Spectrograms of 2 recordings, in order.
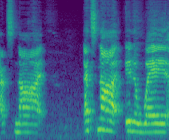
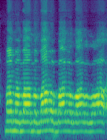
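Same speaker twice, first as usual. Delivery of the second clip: loud rapid-fire repetition, run together; insistent, unbroken calling; imitated pestering child; 7 dB louder, faster than usual. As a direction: lightly voice a kid nagging for mom. Voicing insistent child pestering her.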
